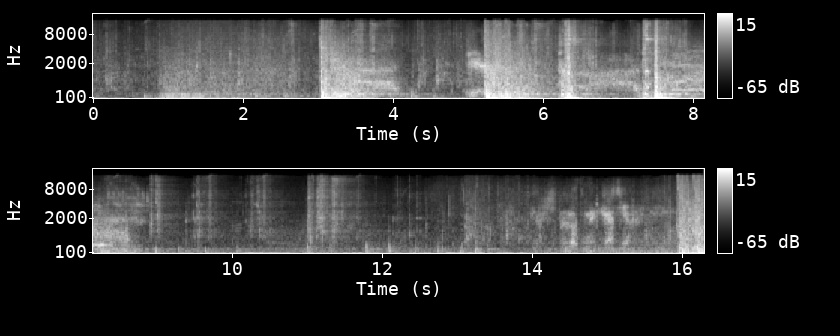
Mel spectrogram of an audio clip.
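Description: Gunshots fire loudly in sharp bursts.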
